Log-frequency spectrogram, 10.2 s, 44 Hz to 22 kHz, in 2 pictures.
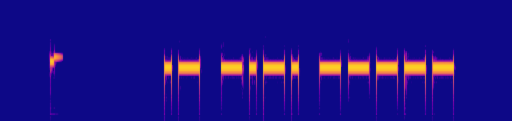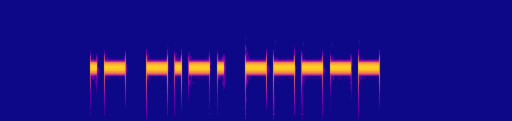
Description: Morse code, heard as a keyed tone, about 17 wpm, 700 Hz. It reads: AC0 AC0
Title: USA Call Sign Prefixes - Repeated 2x - 17wpm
